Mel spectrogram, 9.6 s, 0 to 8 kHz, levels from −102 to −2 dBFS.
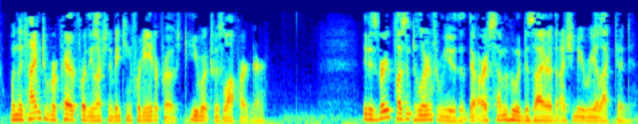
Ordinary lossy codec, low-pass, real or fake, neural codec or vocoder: MP3, 24 kbps; 7.2 kHz; fake; codec, 16 kHz, 2 kbps, X-Codec, HuBERT features, trained on general audio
